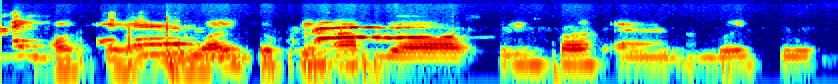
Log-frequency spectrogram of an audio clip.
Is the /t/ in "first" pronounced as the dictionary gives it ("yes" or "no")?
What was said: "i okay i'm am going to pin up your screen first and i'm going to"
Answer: no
